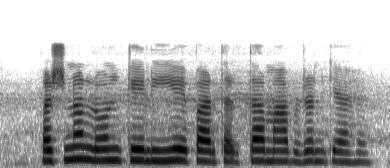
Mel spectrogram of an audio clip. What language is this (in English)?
Hindi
